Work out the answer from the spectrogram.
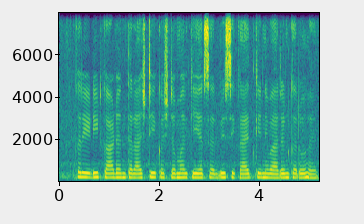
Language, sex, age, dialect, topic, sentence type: Magahi, female, 56-60, Southern, banking, statement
